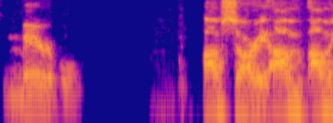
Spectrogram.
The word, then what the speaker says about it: Maryville: Mountain Bike Week just a small Maryville it's marille I'm sorry I'm I'm A Yank it's spelled marville I know youall pronounce not pronounced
